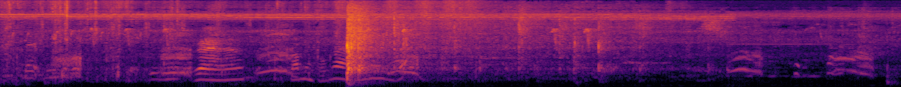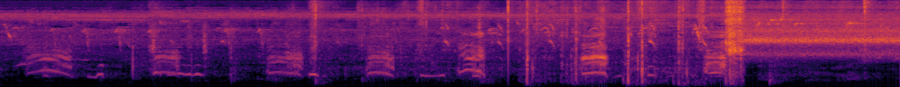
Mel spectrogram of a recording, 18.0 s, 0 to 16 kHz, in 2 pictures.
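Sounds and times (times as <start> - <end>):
chickens clucking: 0.0 - 6.5, 9.4 - 16.5.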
